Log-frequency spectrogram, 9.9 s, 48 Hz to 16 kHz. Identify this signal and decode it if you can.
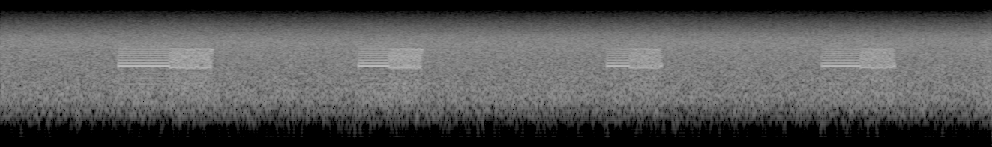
Packet radio (AX.25, as in APRS), 1200 baud, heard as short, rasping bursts, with radio hiss and a squelch burst at the end.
